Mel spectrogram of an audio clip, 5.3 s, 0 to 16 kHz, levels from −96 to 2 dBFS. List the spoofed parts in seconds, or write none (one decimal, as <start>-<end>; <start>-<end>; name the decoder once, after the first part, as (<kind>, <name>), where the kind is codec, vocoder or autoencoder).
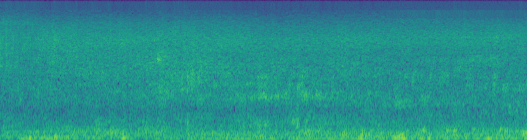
0.6-2.7 (codec, SNAC)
